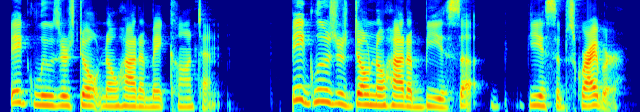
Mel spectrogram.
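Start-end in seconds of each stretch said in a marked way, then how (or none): none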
